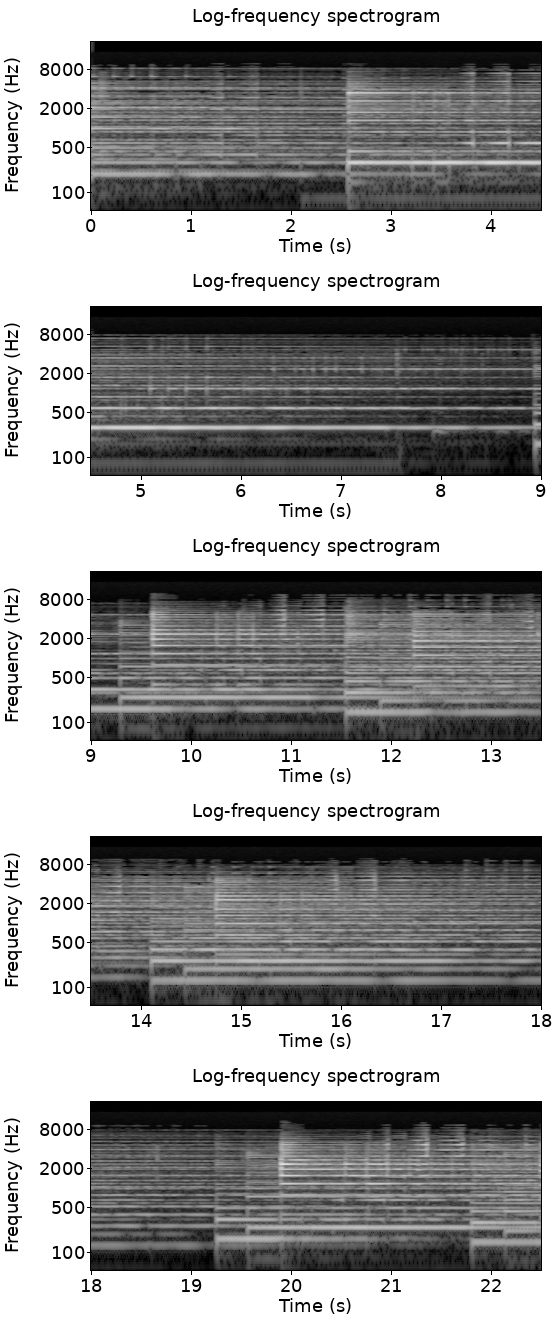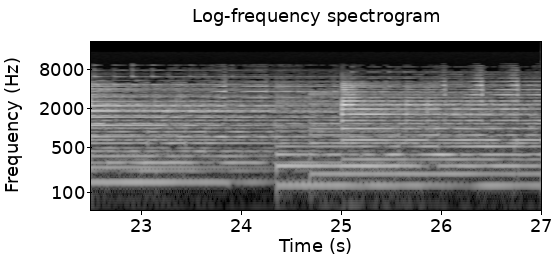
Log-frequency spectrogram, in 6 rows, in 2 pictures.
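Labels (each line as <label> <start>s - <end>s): Ambient sci-fi music plays loudly and repeatedly. 0.0s - 27.0s
Guitar strums ambient chords loudly and repeatedly nearby. 8.9s - 27.0s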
